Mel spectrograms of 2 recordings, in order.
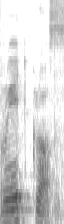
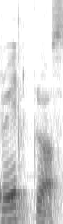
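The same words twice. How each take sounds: The two takes are said the same way.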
